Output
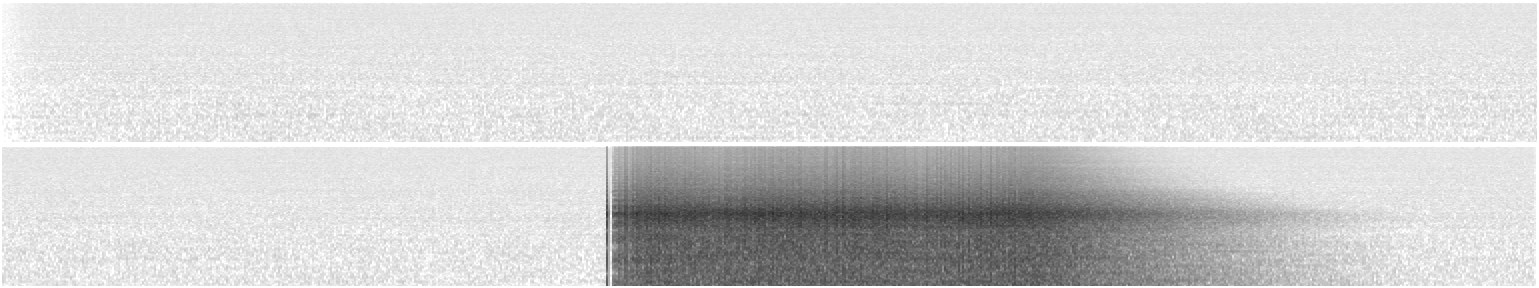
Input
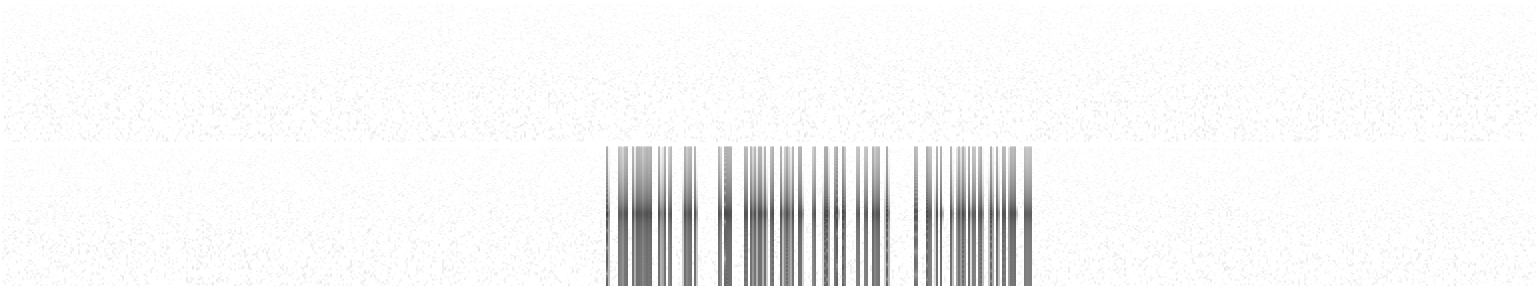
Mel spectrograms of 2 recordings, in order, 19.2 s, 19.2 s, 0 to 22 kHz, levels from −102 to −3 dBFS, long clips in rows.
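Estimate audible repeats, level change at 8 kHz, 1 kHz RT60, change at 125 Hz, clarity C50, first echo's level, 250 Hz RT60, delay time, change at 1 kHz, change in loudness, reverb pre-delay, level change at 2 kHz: 1, +10.5 dB, 2.4 s, +12.0 dB, -6.0 dB, -3.0 dB, 2.8 s, 111 ms, +11.5 dB, +10.0 dB, 39 ms, +11.0 dB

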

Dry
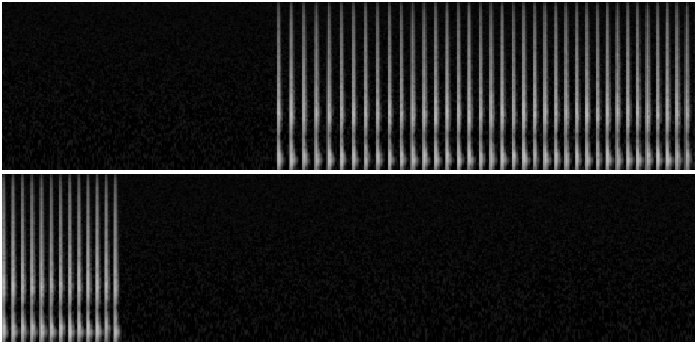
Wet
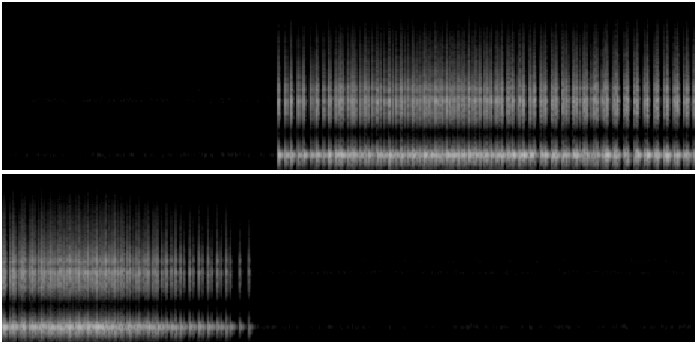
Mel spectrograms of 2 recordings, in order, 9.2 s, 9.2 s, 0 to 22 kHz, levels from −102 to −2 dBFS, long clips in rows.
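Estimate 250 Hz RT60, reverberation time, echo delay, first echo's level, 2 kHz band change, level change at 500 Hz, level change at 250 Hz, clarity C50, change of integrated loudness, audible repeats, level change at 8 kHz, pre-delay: no reverb, no reverb, 46 ms, -4.5 dB, -12.5 dB, -14.5 dB, -3.0 dB, no reverb, -10.5 dB, 5, -25.0 dB, no reverb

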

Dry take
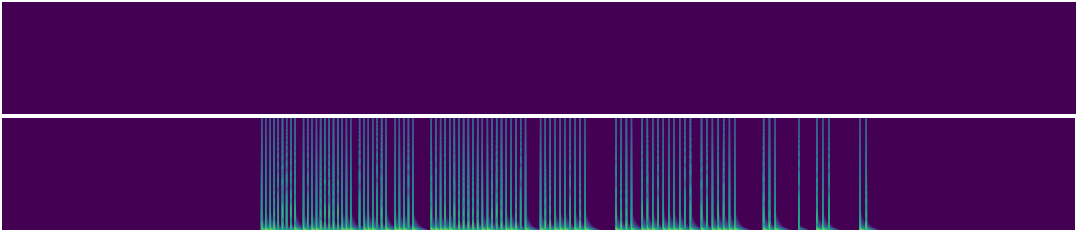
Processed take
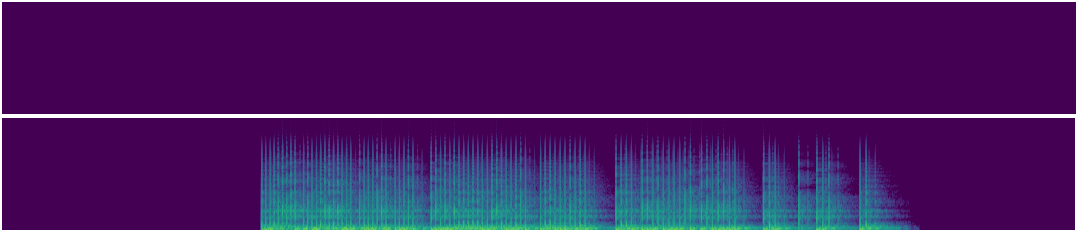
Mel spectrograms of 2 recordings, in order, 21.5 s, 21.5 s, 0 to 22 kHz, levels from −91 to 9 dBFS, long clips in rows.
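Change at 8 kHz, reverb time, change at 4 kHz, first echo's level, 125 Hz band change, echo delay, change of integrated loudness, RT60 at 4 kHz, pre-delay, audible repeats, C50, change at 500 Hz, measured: -14.0 dB, 0.60 s, -6.5 dB, -15.0 dB, +2.5 dB, 91 ms, +1.0 dB, 0.65 s, 3 ms, 1, 10.5 dB, -2.0 dB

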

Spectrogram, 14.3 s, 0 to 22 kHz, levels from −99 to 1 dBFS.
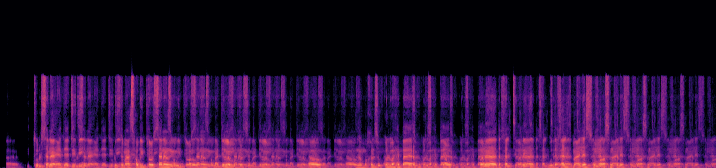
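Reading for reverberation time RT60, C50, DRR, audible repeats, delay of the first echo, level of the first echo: no reverb, no reverb, no reverb, 6, 749 ms, -7.5 dB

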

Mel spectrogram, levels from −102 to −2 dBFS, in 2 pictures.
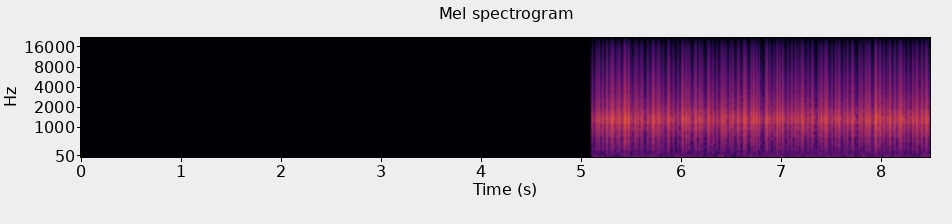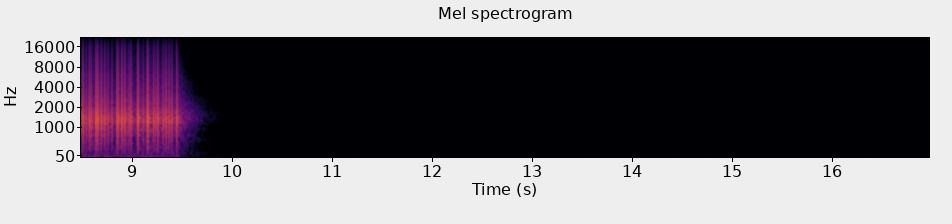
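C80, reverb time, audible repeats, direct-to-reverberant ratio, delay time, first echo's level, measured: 21.0 dB, 0.60 s, no echo, 12.0 dB, no echo, no echo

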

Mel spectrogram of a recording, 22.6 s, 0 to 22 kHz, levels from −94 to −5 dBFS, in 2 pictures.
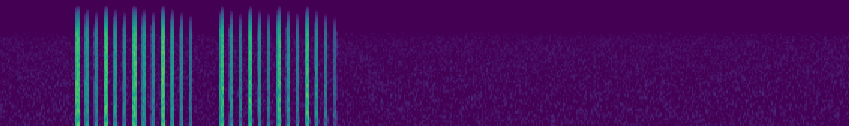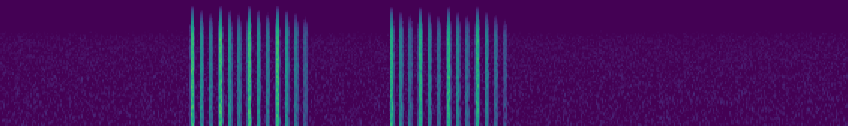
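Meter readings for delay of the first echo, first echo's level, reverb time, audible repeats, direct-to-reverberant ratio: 123 ms, -16.0 dB, no reverb, 3, no reverb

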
